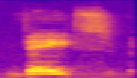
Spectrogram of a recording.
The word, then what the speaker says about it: Veith: And we'll also be touching on Veith's, the reading from Veith's Reading Between the Lines,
